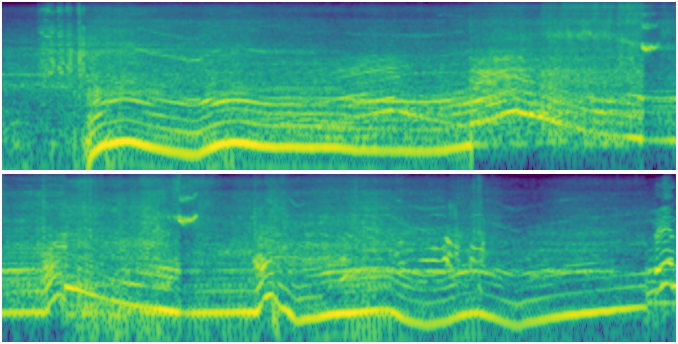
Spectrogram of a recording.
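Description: A stunt motorcycle engine revs hard and repeatedly, rising and falling in pitch with a steady loud drone between the bursts, close by and continuous with no talk over it.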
